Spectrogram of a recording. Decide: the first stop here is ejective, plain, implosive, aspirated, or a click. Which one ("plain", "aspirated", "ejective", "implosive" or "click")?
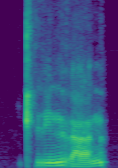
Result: aspirated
